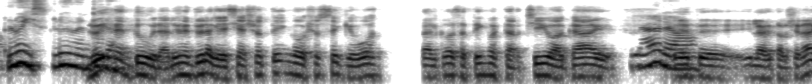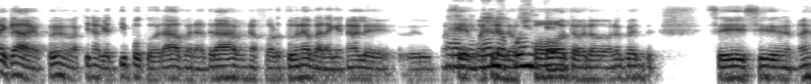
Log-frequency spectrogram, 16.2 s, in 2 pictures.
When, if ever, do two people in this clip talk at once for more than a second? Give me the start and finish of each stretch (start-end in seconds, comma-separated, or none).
12.5-13.8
